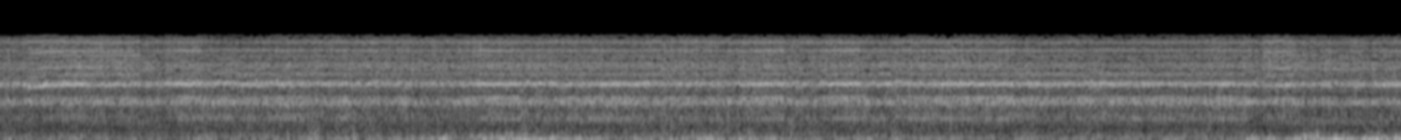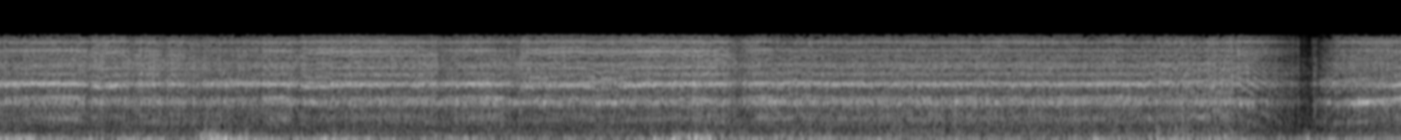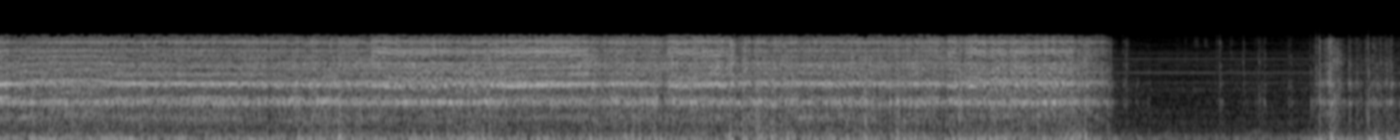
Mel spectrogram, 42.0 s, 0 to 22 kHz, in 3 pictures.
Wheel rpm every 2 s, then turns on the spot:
160, 160, 160, 160, 160, 160, 160, 160, 160, 160, 160, 160, 160, 90, 160, 160, 160, 160, 160, 80, 10.
40-42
